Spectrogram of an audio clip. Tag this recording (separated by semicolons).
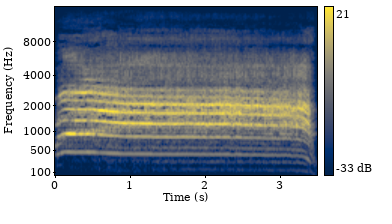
male; angry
